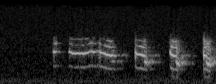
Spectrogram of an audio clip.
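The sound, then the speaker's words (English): Turkey yelps played on a hand-held turkey call, a series of raspy, high-pitched yips in a loose, uneven rhythm, clear and alone with no talk. “that little sweet yip. And you can cluck on a box or on a slate. That sound is what I kill turkeys with.”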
